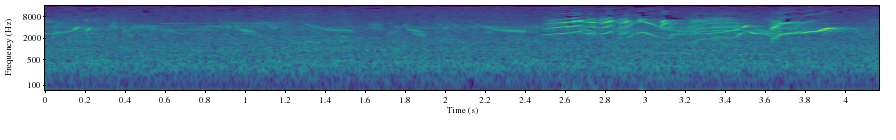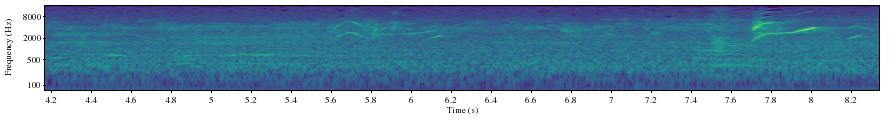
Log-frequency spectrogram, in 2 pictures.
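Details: European goldfinches sing prominently along a hedgerow in the morning, in quick bursts of bright, tinkling twitters and liquid trills, with fainter calls from silvereyes and grey warblers in the background.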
